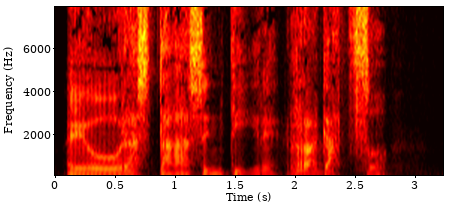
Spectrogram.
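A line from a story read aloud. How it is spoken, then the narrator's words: Angry tone. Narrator (Italian): disse in tono adirato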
